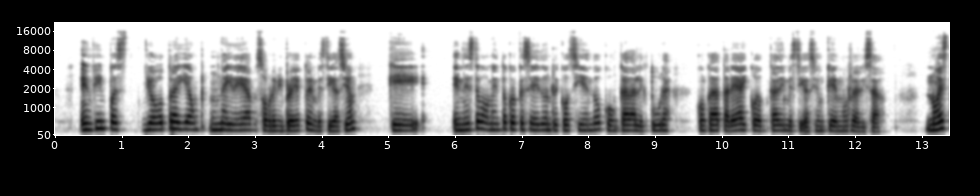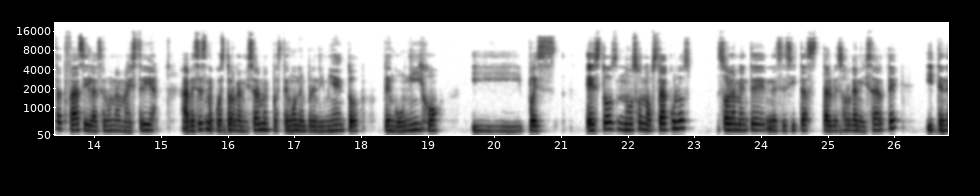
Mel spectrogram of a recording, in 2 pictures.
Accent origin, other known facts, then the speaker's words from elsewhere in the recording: San Cristóbal de las Casas, Chiapas, Mexico; also born or lived in Puebla; Soy originaria de San Cristóbal de las Casas. Estudié en Puebla la licenciatura en Ingeniería Química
